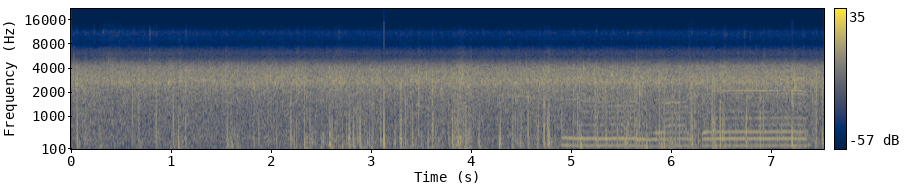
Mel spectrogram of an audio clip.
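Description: Heavy rain from Typhoon Ulysses pours steadily and loudly on surfaces, a dense continuous hiss with scattered drips and knocks, while a brief voice speaks and a steady tonal hum joins near the end.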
